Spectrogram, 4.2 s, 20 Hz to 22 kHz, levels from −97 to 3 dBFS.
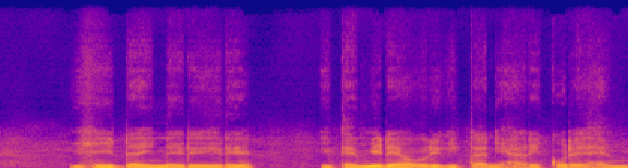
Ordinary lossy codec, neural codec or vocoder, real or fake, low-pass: none; codec, 44.1 kHz, 2.6 kbps, DAC; fake; none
